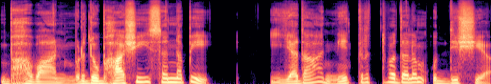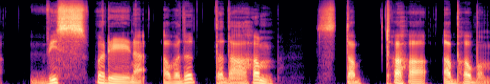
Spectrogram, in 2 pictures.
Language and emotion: Sanskrit, surprised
